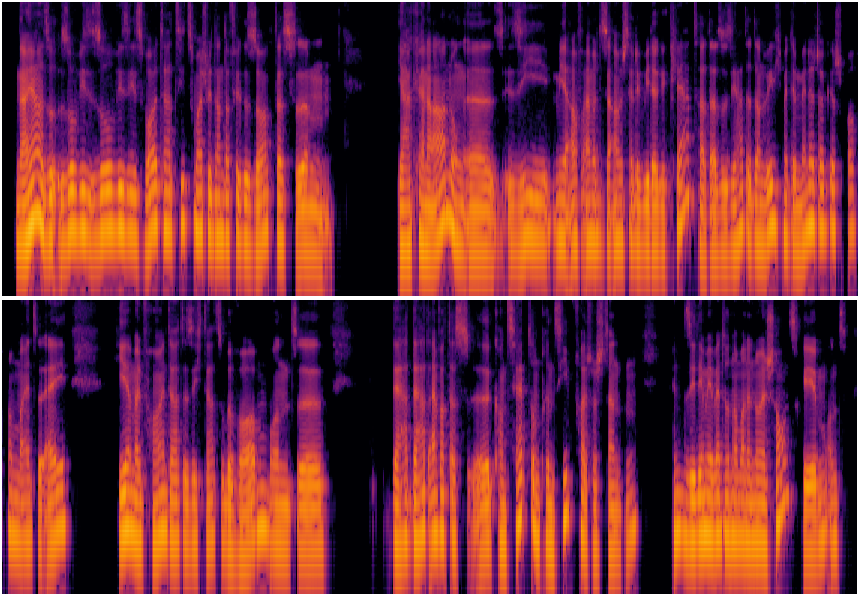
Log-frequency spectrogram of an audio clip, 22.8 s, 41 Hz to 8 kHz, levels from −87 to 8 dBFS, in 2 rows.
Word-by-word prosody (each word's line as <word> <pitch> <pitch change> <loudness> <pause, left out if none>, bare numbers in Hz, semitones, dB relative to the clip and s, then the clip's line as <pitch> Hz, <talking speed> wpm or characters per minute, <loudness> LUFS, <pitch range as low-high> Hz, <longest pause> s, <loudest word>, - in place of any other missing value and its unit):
na 105 +1 +3
ja, 160 +1 +7
so 120 -3 +2
so 130 +5 +3
wie 135 - +4
so 130 +3 +3
wie 140 - +5
sie‘s 125 -2 -1
wollte, 140 +5 +2
hat 130 -1 -1
sie 150 +3 -2
zum 150 -3 -2
Beispiel 130 -1 +1
dann 120 0 0
dafür 120 0 -1
gesorgt, 110 +4 -1
dass, 115 -1 -2
ähm, 95 -2 0 0.8
ja, 100 0 +1
keine 105 -1 +1
Ahnung, 130 - +2
äh, 95 -1 +1
s 95 - -8
sie 110 +2 0
mir 115 -1 -1
auf 110 - -4
einmal 110 +1 -1
diese 105 -3 -5
Arbeitsstelle 110 -1 -2
wieder 105 -1 +3
geklärt 145 - -3
hat. - - -2
Also, 90 +2 0
sie 100 +2 -2
hatte 125 -2 -1
dann 110 -1 -1
wirklich 145 +2 +1
mit 115 - -2
dem 105 -2 0
Manager 140 +5 +1
gesprochen 135 -1 -5
und 115 -1 -1
meinte: 105 0 -3
„Ey, 130 +7 +1 0.7
hier 130 +2 +6
mein 110 -3 +2
Freund, 120 +5 -1
der 110 - +2
hatte 105 -1 -1
sich 105 0 -3
dazu 105 -1 -4
beworben 100 +8 +1
und, 100 -2 -1
äh, 95 0 +3 1.0
der 105 -2 +1
hat 110 -1 -4
der 110 - +3
hat 125 -3 -1
einfach 120 +1 +1
das, 110 -2 -4
äh, 95 +4 +1
Konzept 135 - -2
und 125 -7 +2
Prinzip 115 - -2
falsch 105 - -2
verstanden, 95 +6 -5 0.4
könnten 120 0 0
Sie 110 -1 +4
dem 115 +2 +4
eventuell 115 0 +2
noch 110 - +1
mal 110 0 0
'ne 105 - +1
neue 105 -1 +2
Chance 170 - -3
geben?“ 95 +4 +2
Und, 105 0 -7
110 Hz, 200 wpm, -20 LUFS, 100-130 Hz, 1.0 s, ja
